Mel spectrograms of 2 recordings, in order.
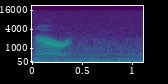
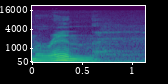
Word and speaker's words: Marin: It is Marin, right? Like I feel like I've looked this up and I seem to recall that being how you pronounce that. Yeah, I think that is correct as far as I know.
